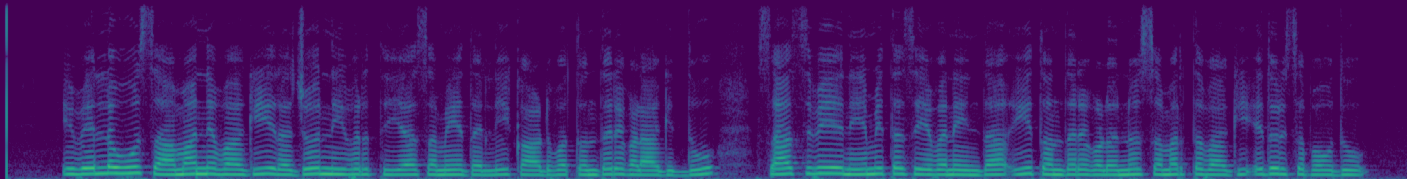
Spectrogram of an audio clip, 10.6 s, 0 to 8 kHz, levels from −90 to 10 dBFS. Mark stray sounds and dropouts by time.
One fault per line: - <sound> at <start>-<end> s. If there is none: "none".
none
